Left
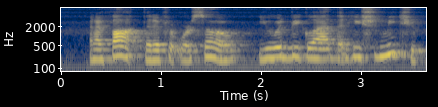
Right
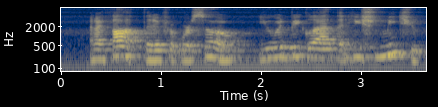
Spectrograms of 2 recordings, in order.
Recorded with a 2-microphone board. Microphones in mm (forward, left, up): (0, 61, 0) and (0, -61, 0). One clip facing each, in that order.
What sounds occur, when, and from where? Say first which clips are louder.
0.3 s a woman speaking: left 4 dB; 40° left (ahead or behind), 1.0 m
